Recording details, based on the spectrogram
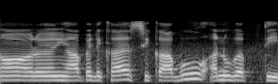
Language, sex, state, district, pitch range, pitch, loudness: Hindi, female, Maharashtra, Gondia, 190-200 Hz, 195 Hz, -14 LUFS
